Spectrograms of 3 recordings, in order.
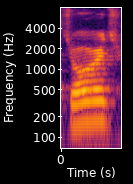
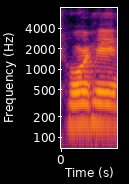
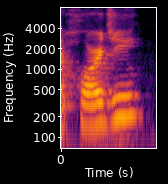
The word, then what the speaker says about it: Jorge: uh my name is George Jorge however you want to pronounce it I respon to both um honestly it depends on what language you're speaking to me whether English or Spanish but doesn't make a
